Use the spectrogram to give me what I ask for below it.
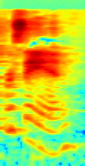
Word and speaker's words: Saiyan: Super Saiyan.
